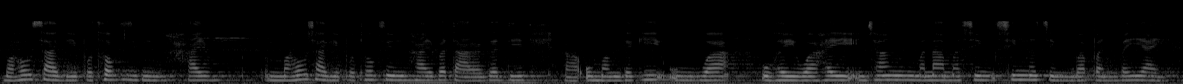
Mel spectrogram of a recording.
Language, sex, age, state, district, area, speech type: Manipuri, female, 30-45, Manipur, Kakching, rural, spontaneous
